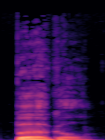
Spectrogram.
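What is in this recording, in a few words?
"burgle", English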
